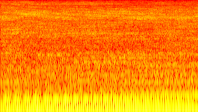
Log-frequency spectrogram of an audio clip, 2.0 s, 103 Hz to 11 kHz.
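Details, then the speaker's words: 1989 Firebird Formula with a tired 350 V8, newly installed headers and the air cleaner off, at freezing temperature: loud, steady, even idle with no misses or knocks while warming up. It was smoky at startup but cleared; condensation in the pipes. Normal idle. "Let's let it warm up. See what it sounds like. Well, there you have it. Some condensation in the pipes, but it's freezing out, but runs pretty good. Sounds pretty good."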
